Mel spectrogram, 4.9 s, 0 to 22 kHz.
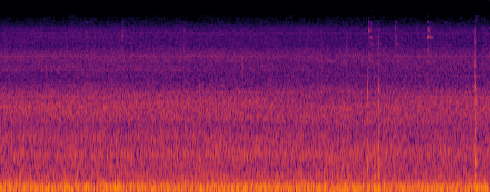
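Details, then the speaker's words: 2010 Toyota Tacoma regular cab after dealer replaced the HVAC blower motor: steady even low airflow rumble with no squeal, ticking or rubbing; brand new blower nice and quiet. "so yeah it's nice and quiet drove it from the dealer and got home like 10 15 minutes ago [Music] no noise brand new blower"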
